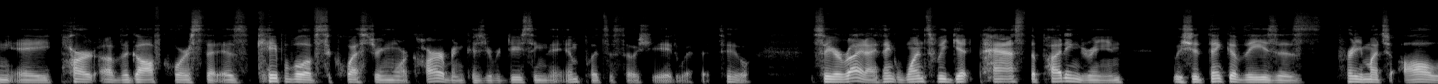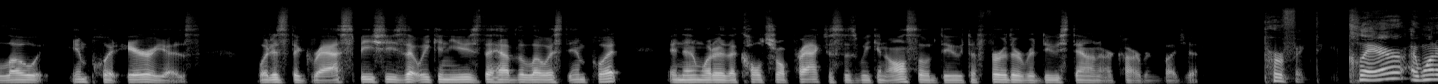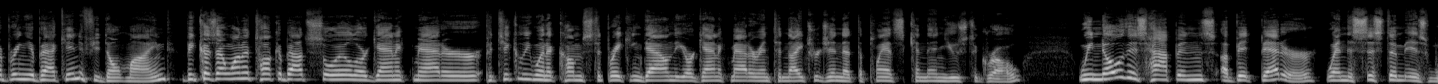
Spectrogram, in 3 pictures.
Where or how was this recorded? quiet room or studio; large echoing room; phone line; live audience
quiet room or studio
